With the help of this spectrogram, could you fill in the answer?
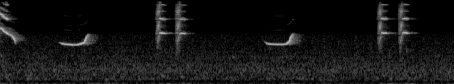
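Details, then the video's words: Spring birdsong recorded on 8 April 2023 by the Oredezh River, Leningrad Region, Russia: a falling whistle, a clear rising upslurred whistle, then two sharp high pips, the whole phrase given twice over a quiet background. "Весеннее пение птиц"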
